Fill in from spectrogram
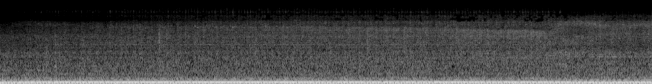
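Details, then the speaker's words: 1981 ZJ Ford Fairlane Sportsman Crossflow 250 six after exhaust upgrade: deep, steady burble with even six-cylinder beat, no misses, knocks or ticks; more torque, needs less throttle; normal idle. "I love how she sounds now. Sounds like a real car. These Cross Flow 250s sound really, really good."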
